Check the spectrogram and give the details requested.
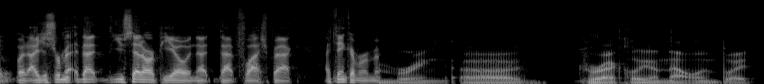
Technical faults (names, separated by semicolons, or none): stereo read as mono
